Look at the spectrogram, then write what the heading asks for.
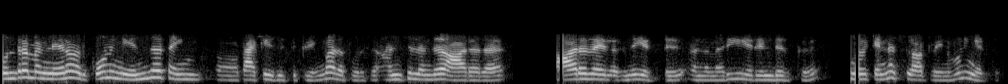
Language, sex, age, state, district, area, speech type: Tamil, female, 18-30, Tamil Nadu, Tiruvallur, urban, conversation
